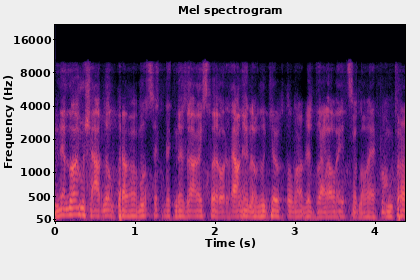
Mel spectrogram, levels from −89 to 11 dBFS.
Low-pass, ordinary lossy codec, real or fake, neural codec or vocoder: 9.9 kHz; Opus, 24 kbps; fake; codec, 24 kHz, 1.5 kbps, HILCodec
